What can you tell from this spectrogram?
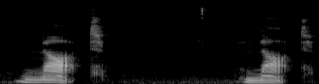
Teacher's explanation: use a stop T at the end and a short o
